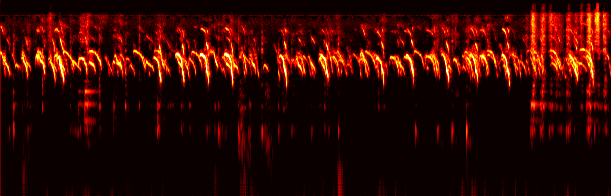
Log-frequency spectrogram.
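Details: Eight-day-old baby chicks calling in a busy chorus of piercing descending peeps, steady throughout, with a short burst of broadband rustle near the end.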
